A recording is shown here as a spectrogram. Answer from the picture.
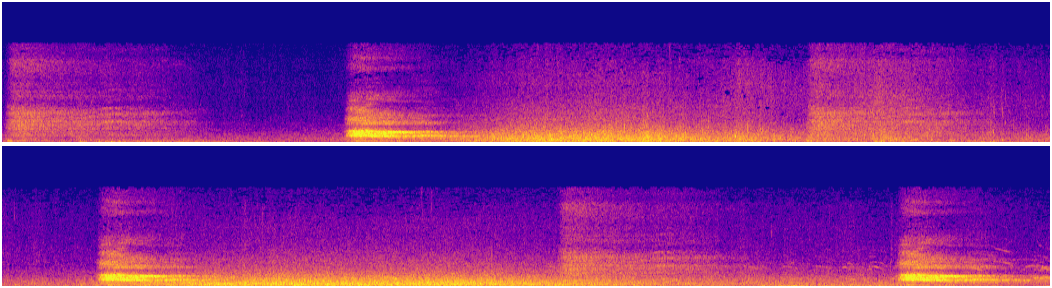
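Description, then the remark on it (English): Slow, audible breaths imitate ocean waves: a person breathes in through the nose and lets the air out through the mouth, three long hissing exhales swelling and fading in steady rhythm, clear, each followed by a brief quiet pause. “Make a sound like the ocean. Nice work. I'll do three more ocean breaths.”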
